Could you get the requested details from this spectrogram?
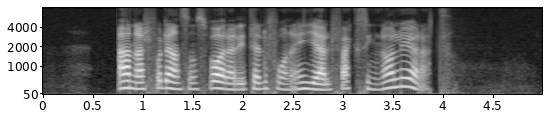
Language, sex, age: Swedish, female, 27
